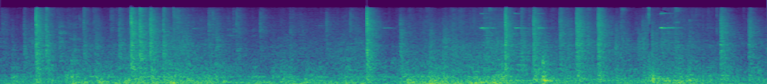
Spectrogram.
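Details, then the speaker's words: Horse trailer towed on rough roads to check for rattles: irregular clunks and rattles over steady road rumble from a loose trailer door, ceiling also rattling; weather stripping planned to quiet the door. "That door though is going to be really rattling. I'll have to put something on that door."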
